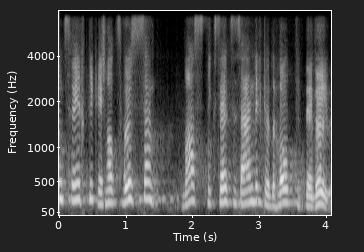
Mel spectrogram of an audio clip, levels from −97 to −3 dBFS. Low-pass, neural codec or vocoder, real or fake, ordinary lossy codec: 7.2 kHz; codec, 16 kHz, 1 kbps, FreqCodec, smaller model; fake; none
